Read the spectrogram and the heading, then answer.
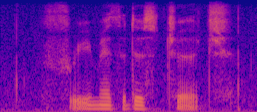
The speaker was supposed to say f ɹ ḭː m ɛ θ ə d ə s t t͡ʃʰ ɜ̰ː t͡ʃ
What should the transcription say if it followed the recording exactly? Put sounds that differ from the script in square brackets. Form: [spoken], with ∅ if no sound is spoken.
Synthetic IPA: f ɹ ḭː m ɛ θ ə d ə s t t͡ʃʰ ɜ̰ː t͡ʃ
